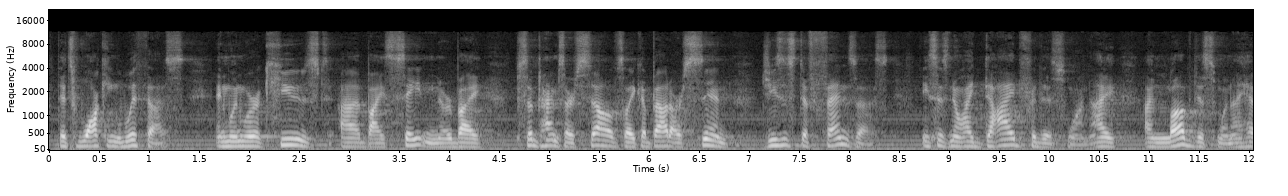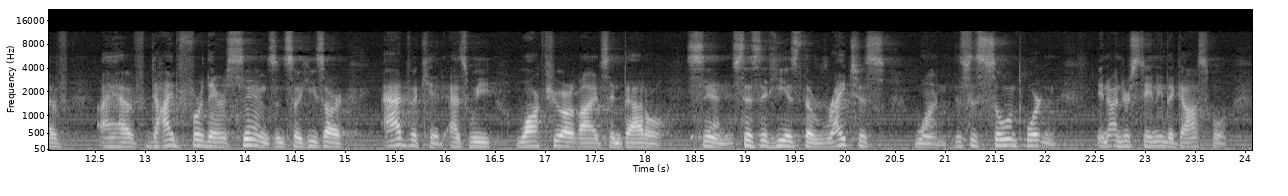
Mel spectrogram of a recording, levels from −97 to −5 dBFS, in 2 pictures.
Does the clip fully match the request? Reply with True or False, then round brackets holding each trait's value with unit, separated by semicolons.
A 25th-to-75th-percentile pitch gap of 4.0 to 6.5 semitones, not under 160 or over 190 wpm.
True (4.6 semitones; 180 wpm)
